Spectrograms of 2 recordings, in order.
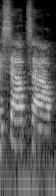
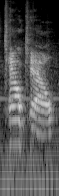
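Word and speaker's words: Cao Cao: So, the kingdom of Wei led by Sao or as you better know him as CowCow because freaking early dynasty warriors pronunciations.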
